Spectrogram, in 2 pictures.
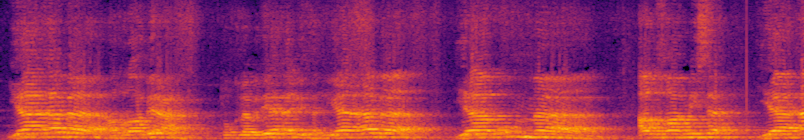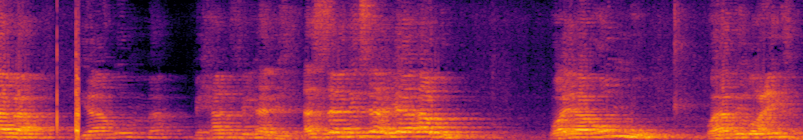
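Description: A man teaching grammar in a classroom lecture, quizzing his students with quick questions. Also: sits high, fairly bright tone. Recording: very echoey room, mic far off.

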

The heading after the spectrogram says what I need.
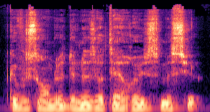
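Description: A man's voice: medium pitch, moderate pace, mellow, voice pushed up, natural voice. A man reading a sarcastic domineering Russian major. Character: harsh proud male Russian major.

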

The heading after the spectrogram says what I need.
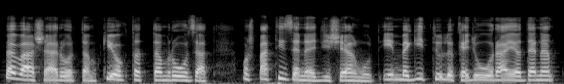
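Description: A man voicing a harried, frazzled young wife and mother who talks in a rushed, complaining way. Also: high voice, vocal fry, pitched above the performer's own voice. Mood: flustered.

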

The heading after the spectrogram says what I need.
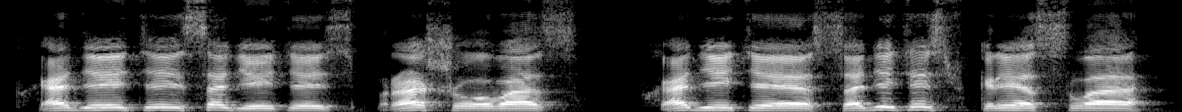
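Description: Man squawking as a loud guttural parrot. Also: fairly even intonation, slow pace, clean tone. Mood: shrieking. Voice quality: low guttural. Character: talking parrot, guttural, accusing shrieks.

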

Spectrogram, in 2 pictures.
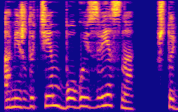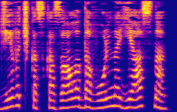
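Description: A woman voicing a sorrowful young woman from a storybook who has been wronged and speaks with slow, tearful restraint. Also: medium pitch, breathy edge, no room sound, clean studio sound.

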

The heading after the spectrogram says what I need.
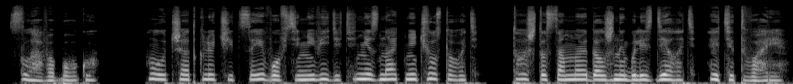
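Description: Dark-voiced woman narrating an audiobook. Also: mid-range voice, no room sound, studio quality. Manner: tense, dramatic first-person reading.

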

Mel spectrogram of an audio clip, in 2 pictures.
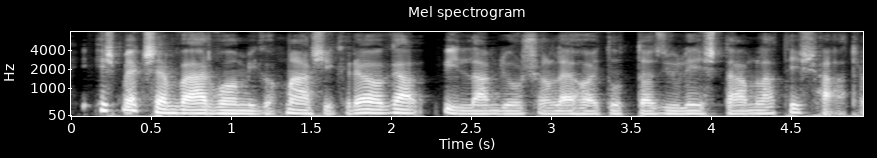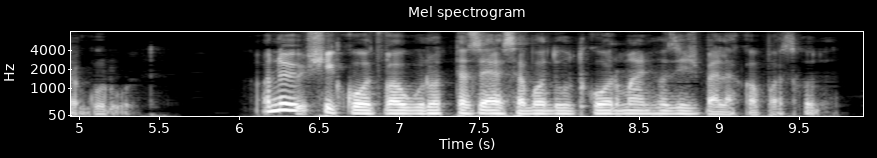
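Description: A man reading a novel aloud as an audiobook narrator, in a steady storytelling manner. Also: fairly low pitch.

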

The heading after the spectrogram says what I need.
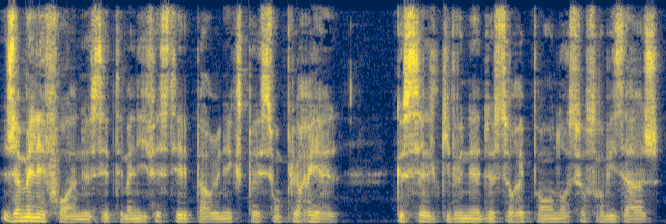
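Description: A man narrating a classic novel as an audiobook in a measured, dramatic reading. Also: fairly low pitch, flat delivery, mellow, slightly rough.

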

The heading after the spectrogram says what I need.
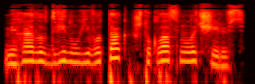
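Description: A man reading a first-person historical story aloud in an even storytelling manner. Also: high-pitched, fairly quick, no room sound. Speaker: audiobook narrator. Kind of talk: first-person scripted narration.

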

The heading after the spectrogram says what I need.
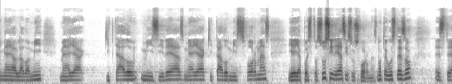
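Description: A man preaching a sermon, animated and conversational, coaxing the congregation to join in. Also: high voice, gravelly, in a large hall.

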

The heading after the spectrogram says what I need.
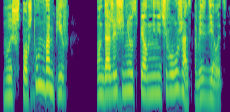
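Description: A woman's voice: medium pitch, fairly quick, darkish tone, no room sound, clean studio sound, close to an everyday voice. A woman doing a flustered, bossy young nanny. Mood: scolding.

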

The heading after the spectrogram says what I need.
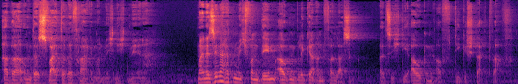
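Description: A man narrating a radio drama in a measured, grave storytelling manner. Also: low-pitched, animated, gravelly, darkish tone, a little hiss or hum. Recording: roomy reverberant hall.

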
